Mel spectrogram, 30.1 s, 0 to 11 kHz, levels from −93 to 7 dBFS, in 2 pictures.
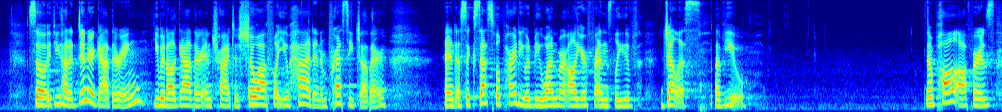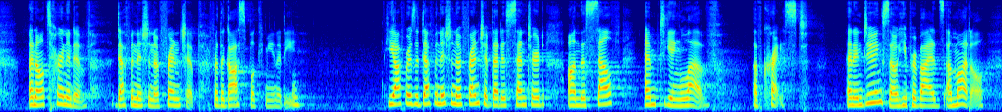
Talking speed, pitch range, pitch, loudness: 150 wpm, 200-240 Hz, 215 Hz, -25 LUFS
